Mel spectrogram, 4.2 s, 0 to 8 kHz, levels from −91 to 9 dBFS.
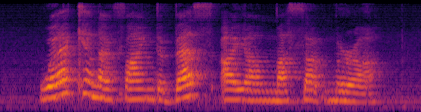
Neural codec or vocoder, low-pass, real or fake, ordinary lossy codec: vocoder, 24 kHz, 100 mel bands, Vocos; 7.2 kHz; fake; none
